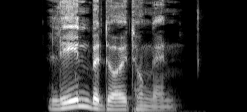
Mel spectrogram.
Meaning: plural of Lehnbedeutung
- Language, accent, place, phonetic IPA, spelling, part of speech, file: German, Germany, Berlin, [ˈleːnbəˌdɔɪ̯tʊŋən], Lehnbedeutungen, noun, De-Lehnbedeutungen.ogg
